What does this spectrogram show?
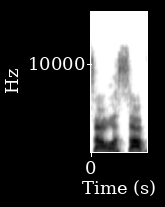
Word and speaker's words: soursop: The other one is, talk to me about that soursop. Is that how you pronounce it? Yes, soursop is amazing.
